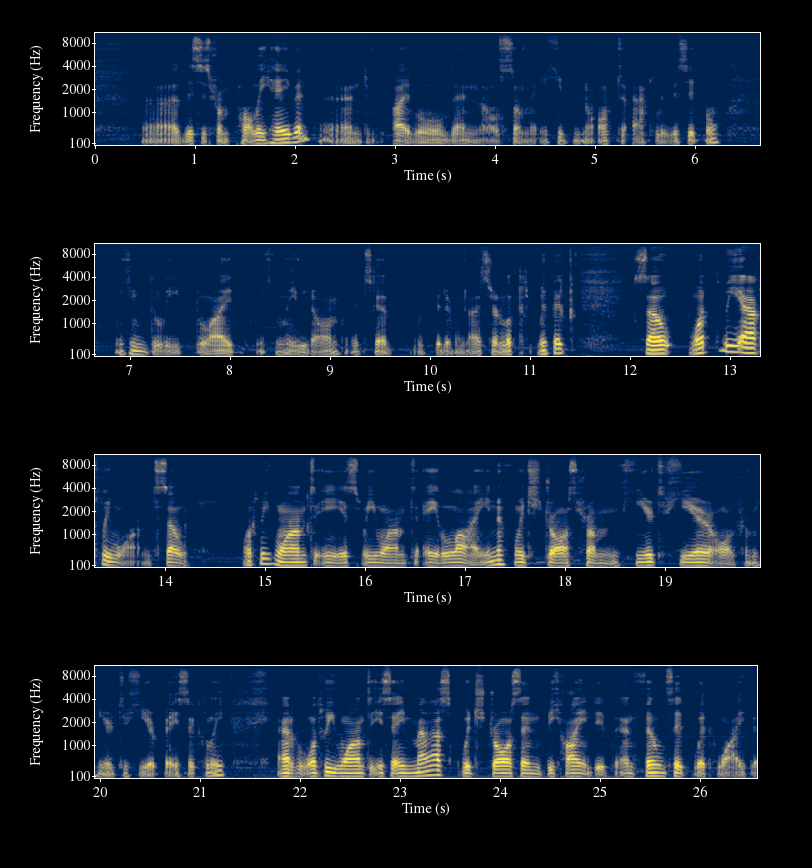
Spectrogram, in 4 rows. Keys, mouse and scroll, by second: 1.6 middle drag, 2.7-4.3 middle drag, 6.8 middle click, 7.3-7.8 middle drag, 8.6 middle click, 9.3-10.5 middle drag, 11.3 KP_7, 15.5-19.3 d, 16.6 click, 18.5 click, 19.5 click, 19.5-22.2 d, 20.1 click, 22.4 click.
